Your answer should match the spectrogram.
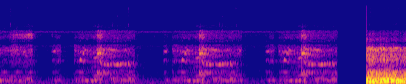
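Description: Short pitched cries, repeated about every half second on an old film soundtrack. They cut off about three and a half seconds in, and after a brief gap a much louder noisy burst begins near the end.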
